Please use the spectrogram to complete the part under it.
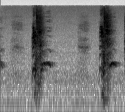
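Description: Two sharp sneezes about a second and a half apart, loud and close, with quiet breathing between them.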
